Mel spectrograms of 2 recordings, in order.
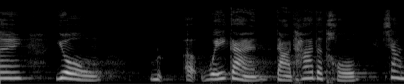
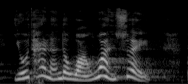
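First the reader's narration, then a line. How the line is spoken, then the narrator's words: Shouting. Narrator (Chinese): 卫兵喊着说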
